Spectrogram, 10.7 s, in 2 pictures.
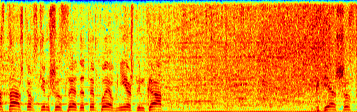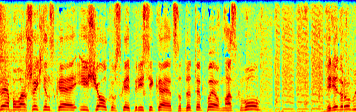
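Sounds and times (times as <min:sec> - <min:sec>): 
speech: 0:00.0 - 0:02.8, 0:04.7 - 0:09.5, 0:10.2 - 0:10.6
Jeep Cherokee engine idling: 0:00.0 - 0:05.9.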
